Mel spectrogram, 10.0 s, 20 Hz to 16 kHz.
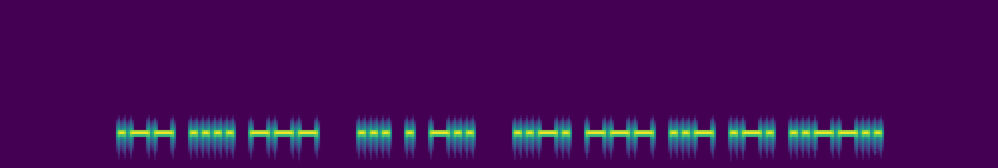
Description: Morse code, heard as a keyed tone, about 20 wpm, 700 Hz. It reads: WHO SED FOUR?
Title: Sentences from Top 300 Words and Abbreviations 20wpm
